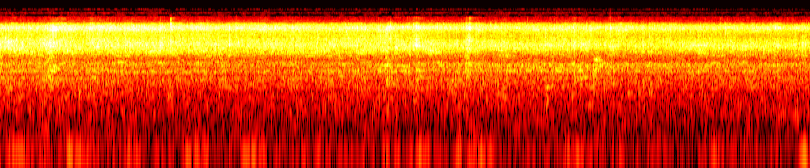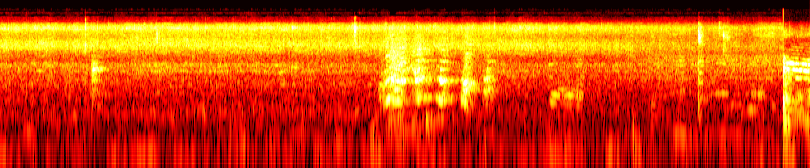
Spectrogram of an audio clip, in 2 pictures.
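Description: Rice vermicelli frying in oil in a metal pan: a steady, light sizzle. A few short, high calls break in about nine seconds in and again at the very end.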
